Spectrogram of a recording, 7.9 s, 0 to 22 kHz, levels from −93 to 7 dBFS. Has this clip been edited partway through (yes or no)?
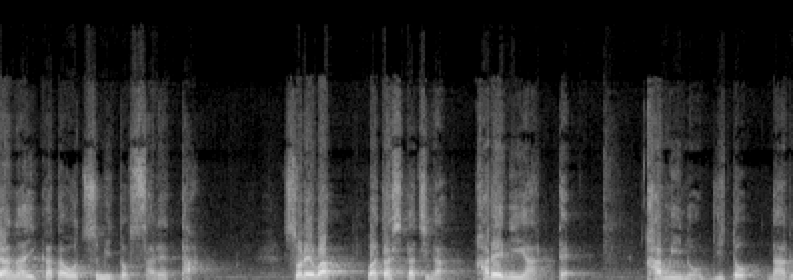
yes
